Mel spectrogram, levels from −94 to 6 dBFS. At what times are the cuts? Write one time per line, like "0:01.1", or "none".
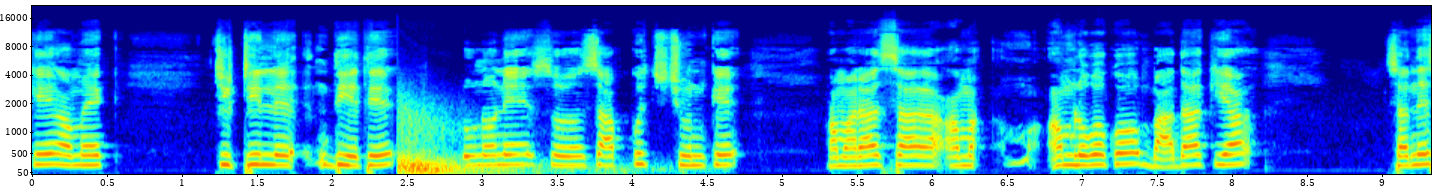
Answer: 0:02.9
